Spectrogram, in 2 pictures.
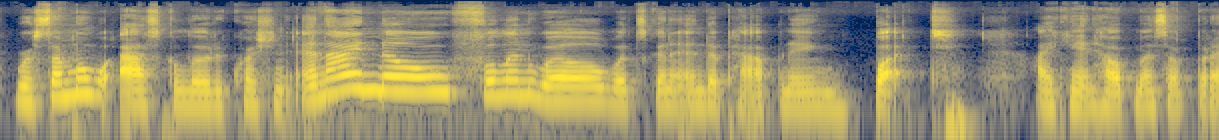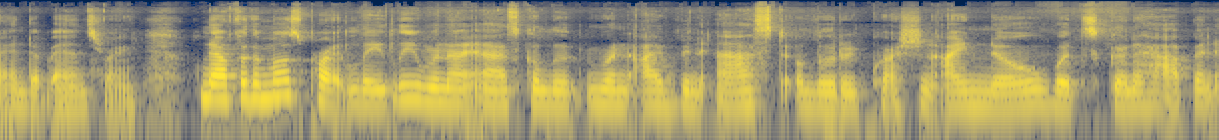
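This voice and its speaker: A woman with a deep, husky voice talks through her own experiences on a solo podcast. Her pitch sits on the low side, and her delivery is earnest and reflective, loose and conversational. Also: darkish tone. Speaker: podcast host and relationship coach.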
